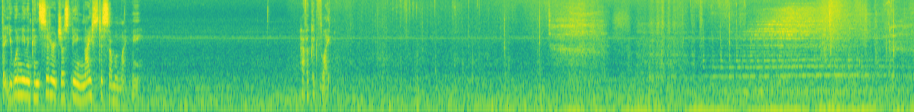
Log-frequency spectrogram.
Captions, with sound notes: that you wouldn't even consider just being nice to someone like me. Have a good flight. (Aden sighing and shuddering) (intense instrumental music)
